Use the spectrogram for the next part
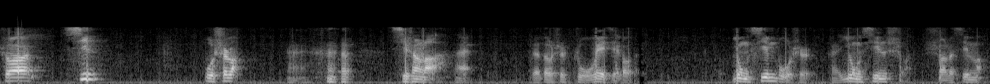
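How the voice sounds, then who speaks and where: A man teaching a grammar class, explaining patiently, repeating himself and chuckling softly between points. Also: mid-range voice, expressive, measured pace, long pauses. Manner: patient, repetitive, punctuates with "hey" and soft chuckles. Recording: dull lo-fi recording with faint noise.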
